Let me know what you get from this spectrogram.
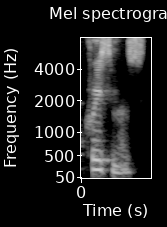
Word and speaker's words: Christmas: Christmas, vê que o T tá pintado de cinza, e isso é uma característica da palavra Christmas, tá bom? Não é comum um T no meio da palavra não ser pronunciado, mas isso acontece aqui nessa palavra.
